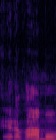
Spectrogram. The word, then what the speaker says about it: eravamo: Eravamo, eravate, enquanto os outros a sílaba tônica tende aí pro início, né?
